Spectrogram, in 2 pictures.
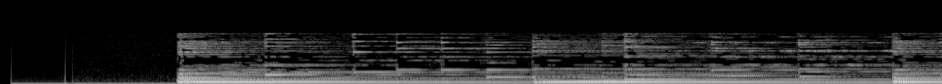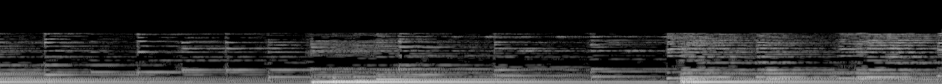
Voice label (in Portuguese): amizade evangélica masculino; Telemensagens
